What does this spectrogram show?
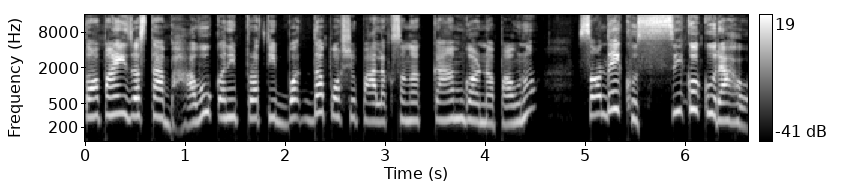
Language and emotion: Nepali, happy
